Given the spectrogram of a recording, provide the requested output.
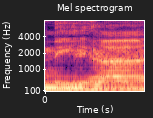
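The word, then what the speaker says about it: Nehi: Yeah, I could be pronouncing that wrong, but I believe it's knee-high. You got it right.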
